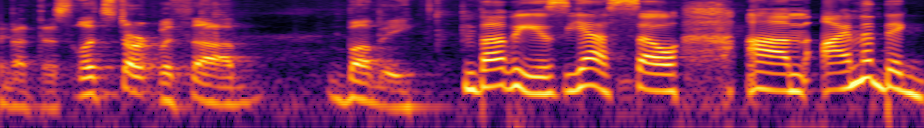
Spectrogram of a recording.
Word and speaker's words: Bubbies: Here for Bubbies. Oh, they even put the pronunciation on there because they were like, somebody's going to call this Boobies.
